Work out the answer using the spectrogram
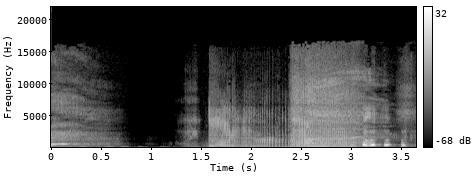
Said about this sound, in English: That sounded like a guy fart. Sounded like an old man fart.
